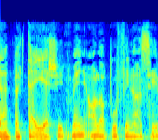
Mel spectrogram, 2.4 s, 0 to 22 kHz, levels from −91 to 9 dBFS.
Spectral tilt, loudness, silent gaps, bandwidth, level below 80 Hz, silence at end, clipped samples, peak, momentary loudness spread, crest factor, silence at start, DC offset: -4.5 dB/octave; -20 LUFS; none; 11.5 kHz; -36 dBFS; 0 s; under 0.1%; -6 dBFS; 4 LU; 14 dB; 0 s; under 0.1%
